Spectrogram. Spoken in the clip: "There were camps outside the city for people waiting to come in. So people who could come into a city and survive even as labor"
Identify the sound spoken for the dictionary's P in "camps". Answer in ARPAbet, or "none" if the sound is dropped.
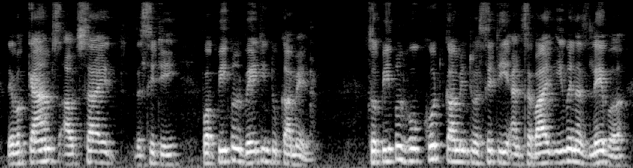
P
